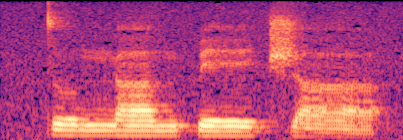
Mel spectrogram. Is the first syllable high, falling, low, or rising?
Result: low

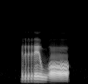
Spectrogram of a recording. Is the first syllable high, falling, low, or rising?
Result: high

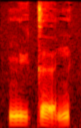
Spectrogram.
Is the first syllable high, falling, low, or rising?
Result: rising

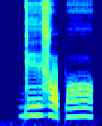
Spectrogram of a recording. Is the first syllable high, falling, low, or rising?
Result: high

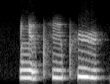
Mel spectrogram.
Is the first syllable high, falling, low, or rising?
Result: low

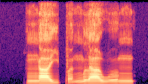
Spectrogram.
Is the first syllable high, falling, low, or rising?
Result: high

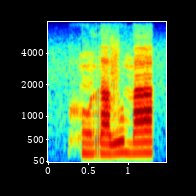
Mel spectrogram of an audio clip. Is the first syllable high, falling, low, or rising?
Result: low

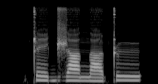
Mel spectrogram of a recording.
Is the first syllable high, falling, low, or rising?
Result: low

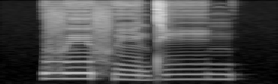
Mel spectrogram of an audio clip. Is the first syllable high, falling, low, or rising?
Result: high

